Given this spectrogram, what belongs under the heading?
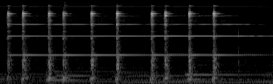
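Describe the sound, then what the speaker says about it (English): A small bell rings about ten times in an uneven run of sharp, bright strikes during live fly tying at a bench, each one ringing on briefly, with a faint low hum underneath. "This is a special bell just for Bella."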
